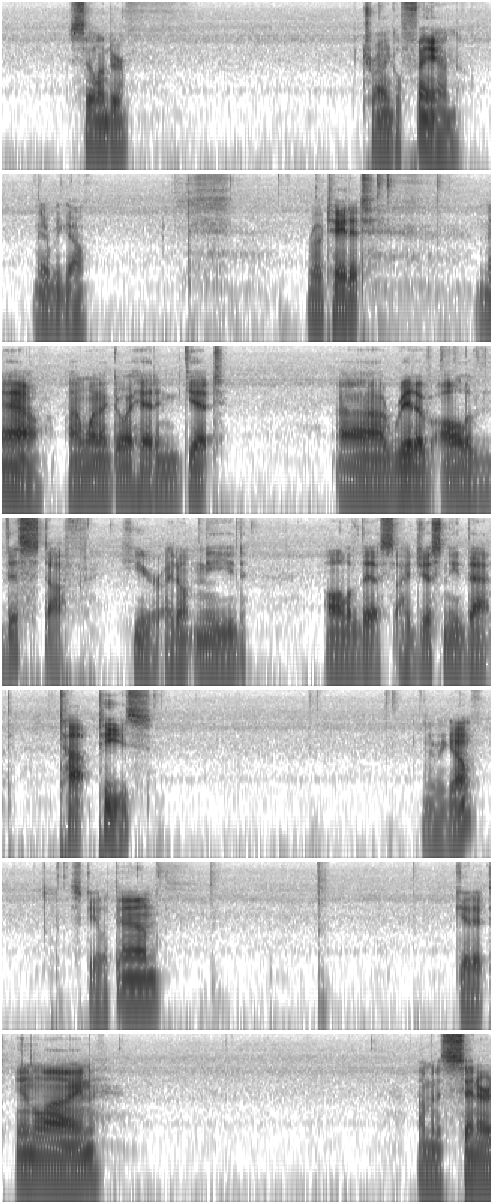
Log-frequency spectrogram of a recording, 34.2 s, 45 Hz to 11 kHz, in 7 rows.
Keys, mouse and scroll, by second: 0.7 click, 3.5 click, 6.1 middle click, 7.2 r, 9.3 Tab, 10.1 scroll down 5, 10.6 middle click, 14.2 ctrl+Tab, 15.0 middle click, 15.5 z, 15.8 middle click, 16.7 a, 17.1 b, 21.1 x, 22.7 z, 23.4 Tab, 24.0 middle click, 24.6-25.0 scroll up 2, 25.0 s, 26.0 click, 26.6 KP_3, 27.7 KP_5, 28.8 shift+middle click, 29.5 scroll up 3, 29.9 shift+middle click.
